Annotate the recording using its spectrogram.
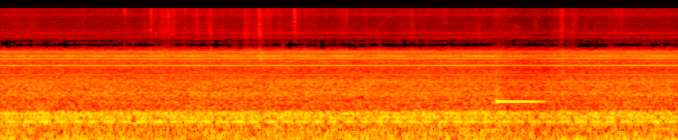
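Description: A jet engine roars steadily from outside an aircraft cabin.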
